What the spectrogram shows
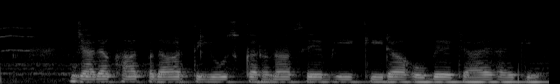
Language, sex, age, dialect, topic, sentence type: Magahi, male, 56-60, Northeastern/Surjapuri, agriculture, question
